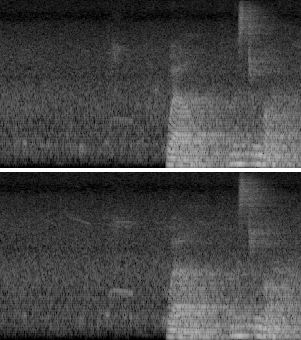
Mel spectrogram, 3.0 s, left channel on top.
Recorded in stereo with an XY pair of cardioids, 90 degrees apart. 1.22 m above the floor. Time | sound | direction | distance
1.7 | a woman speaking | 50° left | 0.5 m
